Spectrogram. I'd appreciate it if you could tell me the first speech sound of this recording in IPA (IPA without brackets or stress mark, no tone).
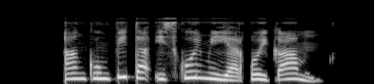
a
